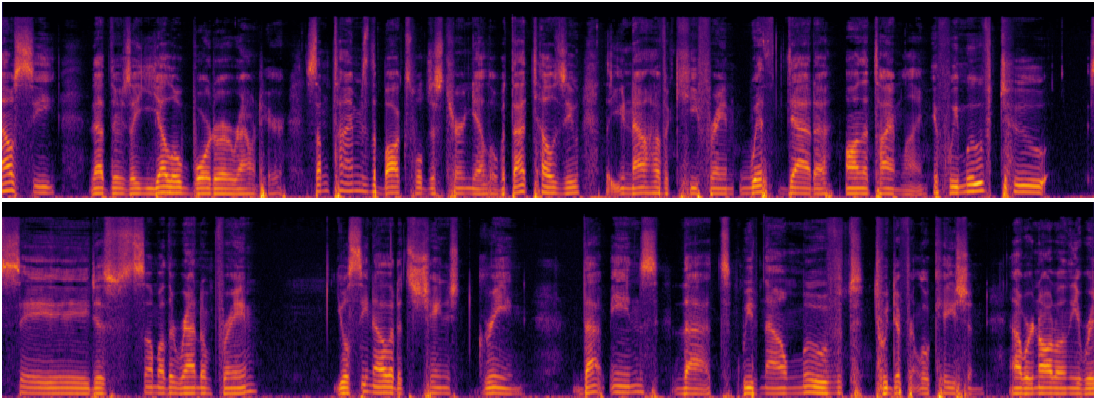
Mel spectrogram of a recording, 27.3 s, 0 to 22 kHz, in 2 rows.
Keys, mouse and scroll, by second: 13.1-14.9 drag.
